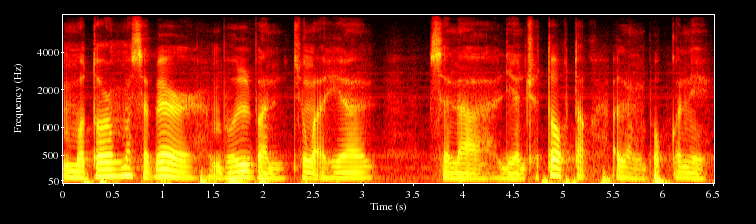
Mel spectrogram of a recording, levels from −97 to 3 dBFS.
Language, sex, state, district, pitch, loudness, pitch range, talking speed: Mizo, male, Mizoram, Aizawl, 95 Hz, -18 LUFS, 90-105 Hz, 155 wpm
